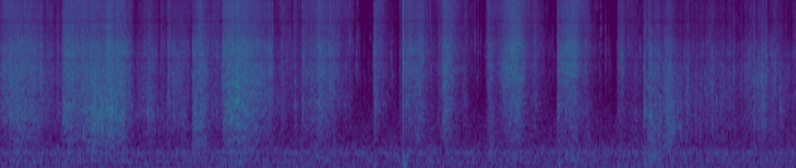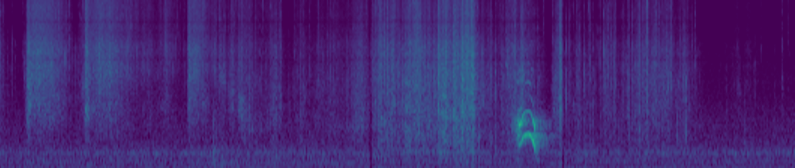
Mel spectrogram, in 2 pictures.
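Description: Sheet of used tissue paper crinkling and rustling as it is smoothed flat and folded by hand on a countertop, in repeated irregular rustles. Near the end there is a short squeaky glide.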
